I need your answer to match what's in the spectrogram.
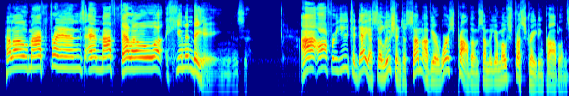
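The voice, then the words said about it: Loud, dramatic salesman barker voice. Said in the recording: “in a loud and compelling and dramatic voice”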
